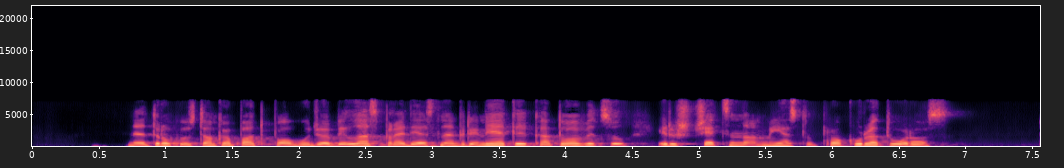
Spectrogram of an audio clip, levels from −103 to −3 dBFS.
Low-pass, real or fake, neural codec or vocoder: 7.2 kHz; fake; codec, 16 kHz, 2 kbps, X-Codec, HuBERT features, trained on balanced general audio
